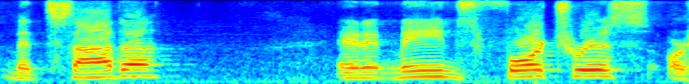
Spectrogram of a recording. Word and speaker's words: Masada: side of the Dead Sea Masada is it's pronounced Masada and it means fortress or stronghold it's not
